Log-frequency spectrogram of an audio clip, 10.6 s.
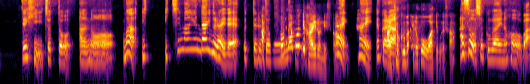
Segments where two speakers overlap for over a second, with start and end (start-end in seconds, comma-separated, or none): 5.2-6.9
